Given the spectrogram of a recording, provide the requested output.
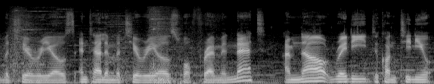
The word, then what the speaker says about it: Freminet: And I also just realized in the past few days that Freminet's name is actually called Freminet, not Freminet. So moving forward, I'm gonna call it with the correct pronunciation, which is Freminet, because I don't speak French.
